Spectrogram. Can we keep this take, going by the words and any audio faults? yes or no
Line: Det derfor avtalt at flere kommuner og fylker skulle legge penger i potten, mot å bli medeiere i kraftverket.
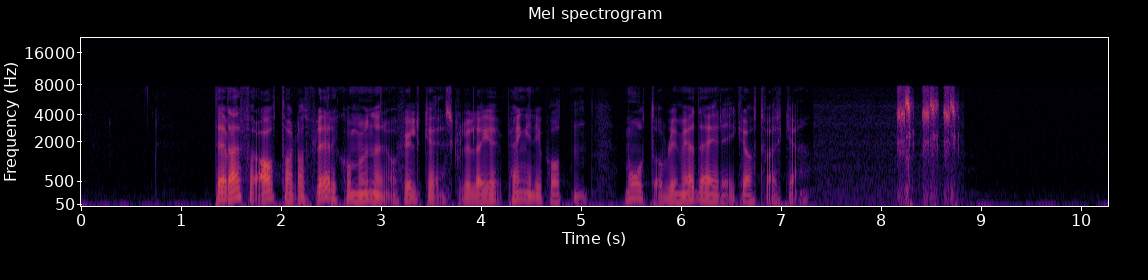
no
